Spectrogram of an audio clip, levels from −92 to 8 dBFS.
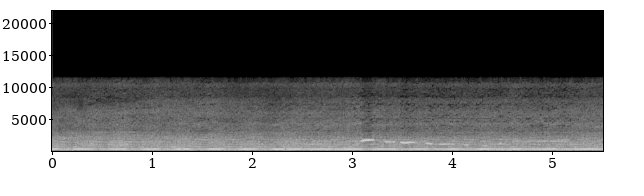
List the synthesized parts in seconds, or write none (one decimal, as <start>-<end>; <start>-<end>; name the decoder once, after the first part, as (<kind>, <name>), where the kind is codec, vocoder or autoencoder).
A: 0.0-0.4 (codec, DAC); 1.3-3.4; 4.3-5.5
